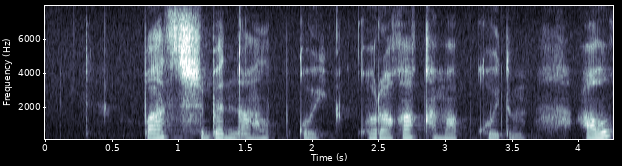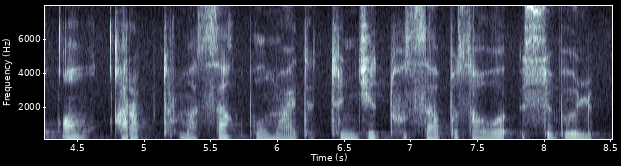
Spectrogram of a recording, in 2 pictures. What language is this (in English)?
Kazakh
